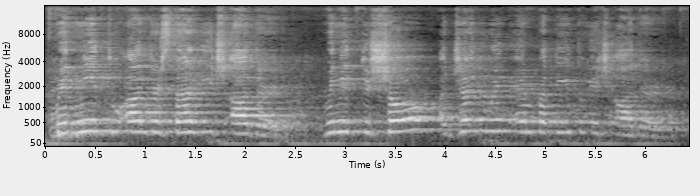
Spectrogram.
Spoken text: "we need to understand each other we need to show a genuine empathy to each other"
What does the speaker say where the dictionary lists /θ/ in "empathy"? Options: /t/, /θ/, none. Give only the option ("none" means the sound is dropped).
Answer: /t/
